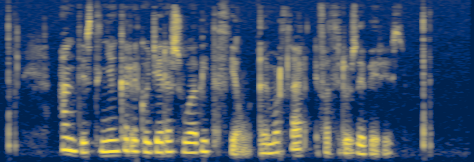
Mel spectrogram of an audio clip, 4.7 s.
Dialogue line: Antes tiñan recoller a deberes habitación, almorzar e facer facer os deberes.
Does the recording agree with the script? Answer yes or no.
no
